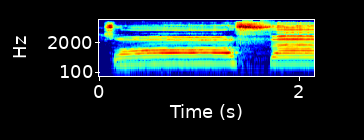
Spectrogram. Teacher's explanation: فا کو یعنی کہ سختی کے ساتھ پڑھیں گے تاکہ تشدید کی ادائیگی ہو سکے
